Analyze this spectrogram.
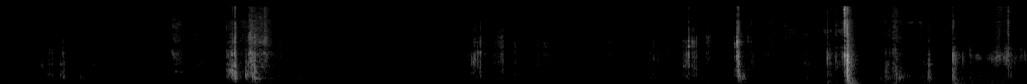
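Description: Scissors cutting through a sheet of old book paper in a series of short, crisp snips with pauses between cuts, with a sharper snap about eight seconds in.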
